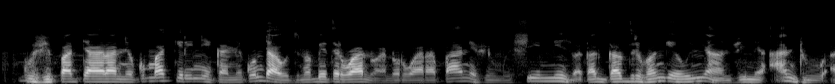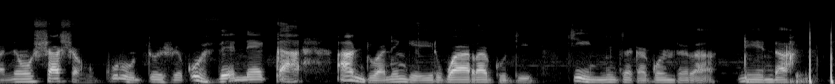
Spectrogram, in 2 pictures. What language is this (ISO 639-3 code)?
ndc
